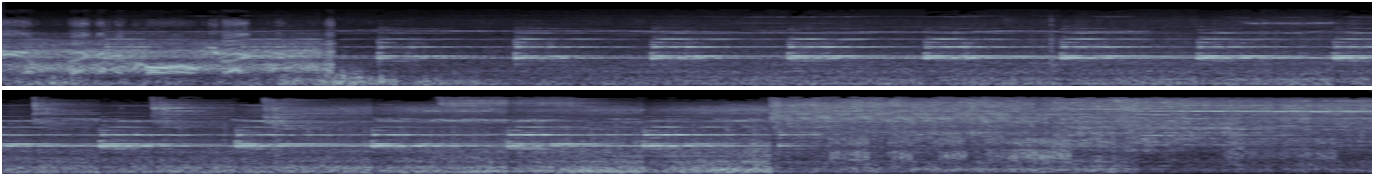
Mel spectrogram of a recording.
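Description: Train wheels roll and clatter over the rails.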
